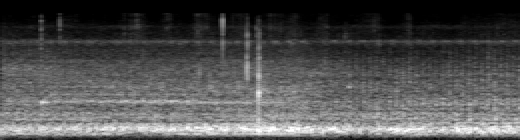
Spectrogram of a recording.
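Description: A car passes by a terrace, its engine rumbling steadily, a broad droning noise that holds fairly even throughout with little rise or fall, and no one speaks.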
